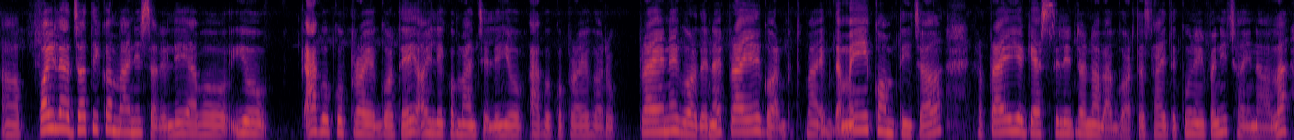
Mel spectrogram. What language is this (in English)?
Nepali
